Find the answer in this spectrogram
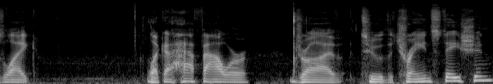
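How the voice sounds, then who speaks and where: Here a man with an American accent speaks at a very slow pace. His pitch is medium, with ordinary variation. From New York City, Brooklyn. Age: 40s. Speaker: bass guitarist. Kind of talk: casual podcast interview. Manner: halting, many restarts.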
